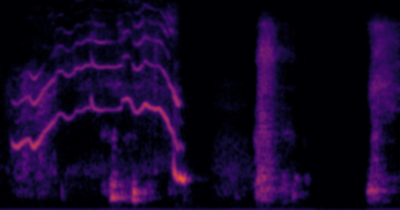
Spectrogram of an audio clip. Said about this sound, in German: Das war mein Pferd.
